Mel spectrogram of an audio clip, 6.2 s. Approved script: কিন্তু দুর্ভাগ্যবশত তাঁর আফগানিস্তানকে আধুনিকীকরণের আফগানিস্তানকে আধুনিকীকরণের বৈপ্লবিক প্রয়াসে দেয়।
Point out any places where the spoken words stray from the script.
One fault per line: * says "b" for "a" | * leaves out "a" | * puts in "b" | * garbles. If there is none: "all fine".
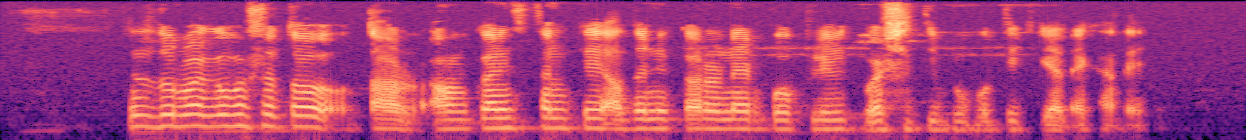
* says "বৈপ্লবিক প্রয়াসে তীব্র প্রতিক্রিয়া দেখা" for "আফগানিস্তানকে আধুনিকীকরণের বৈপ্লবিক প্রয়াসে"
